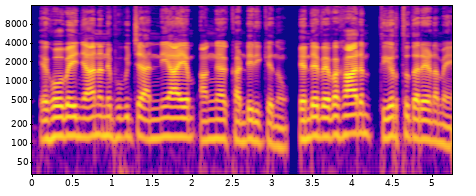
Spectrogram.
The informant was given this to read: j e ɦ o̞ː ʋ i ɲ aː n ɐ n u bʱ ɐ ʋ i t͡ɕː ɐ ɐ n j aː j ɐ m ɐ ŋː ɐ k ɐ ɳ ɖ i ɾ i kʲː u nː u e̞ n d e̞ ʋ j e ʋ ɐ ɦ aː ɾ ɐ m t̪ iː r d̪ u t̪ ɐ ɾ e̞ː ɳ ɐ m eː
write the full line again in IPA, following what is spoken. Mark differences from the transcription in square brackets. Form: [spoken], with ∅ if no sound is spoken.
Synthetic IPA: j e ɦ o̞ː ʋ [e] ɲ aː n ɐ n u bʱ ɐ ʋ i t͡ɕː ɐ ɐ n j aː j ɐ m ɐ ŋː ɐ k ɐ ɳ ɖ i ɾ i kʲː u nː u e̞ n d e̞ ʋ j e ʋ ɐ ɦ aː ɾ ɐ m t̪ iː r [t̪] u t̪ ɐ ɾ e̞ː ɳ ɐ m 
